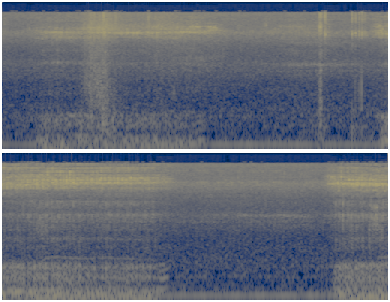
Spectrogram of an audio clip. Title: Snoring the reason I'm up at night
